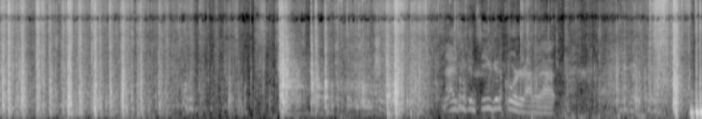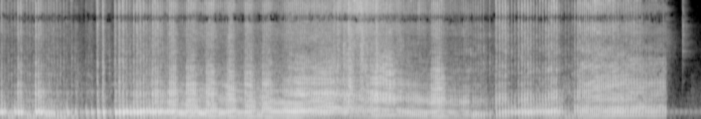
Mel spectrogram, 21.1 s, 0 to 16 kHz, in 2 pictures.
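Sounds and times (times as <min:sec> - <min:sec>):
rapid clattering and scraping: 0:00.0 - 0:20.3.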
